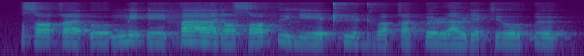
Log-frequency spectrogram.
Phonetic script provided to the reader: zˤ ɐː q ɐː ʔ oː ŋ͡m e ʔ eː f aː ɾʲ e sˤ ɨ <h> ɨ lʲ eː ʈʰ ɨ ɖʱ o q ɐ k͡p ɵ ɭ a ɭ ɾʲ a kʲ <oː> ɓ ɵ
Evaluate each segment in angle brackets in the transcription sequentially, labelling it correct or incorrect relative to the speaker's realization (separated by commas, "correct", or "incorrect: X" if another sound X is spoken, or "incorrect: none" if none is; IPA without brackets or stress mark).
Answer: incorrect: f, correct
